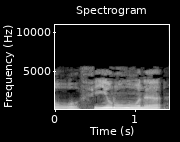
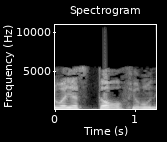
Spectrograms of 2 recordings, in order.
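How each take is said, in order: First: "ويستغفرون" chanted with a light, thin ta; correct pronunciation. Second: "ويستغفرون" chanted with a heavy, thick ta; wrong pronunciation. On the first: Teacher models the corrected word, chanted slowly. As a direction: keep the ta in "ويستغفرون" thin before the ghain. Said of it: "نرقق التاء". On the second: Teacher shows the mistake to avoid, chanted slowly. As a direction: darken the ta in "ويستغفرون" toward the ghain. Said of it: "لا نقول". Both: Shown as a demonstration.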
